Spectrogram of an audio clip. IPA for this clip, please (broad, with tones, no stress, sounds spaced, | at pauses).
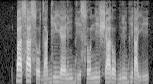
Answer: k͡p a˦ s a˦˨ s o˨ d a˨˦ ɡ i˦ j ɛ˧ ɾ ĩ˧ ɡ͡b i˨ s o˨˦ n i˦ ʃ a˦ ɾ o˧ b ĩ˦ b i˦˨ ɾ a˨ j i˧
